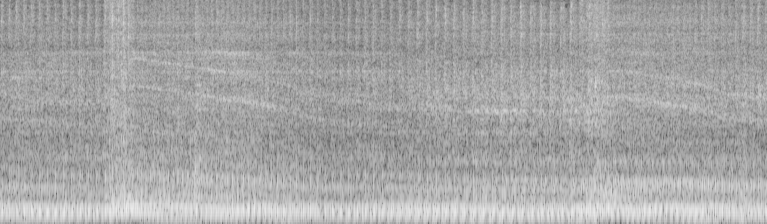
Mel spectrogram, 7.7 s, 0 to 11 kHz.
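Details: Yamaha Virago XV750 V-twin: lumpy uneven idle with loud irregular pops; only front cylinder runs properly, rear cylinder backfires then engine dies and won't restart.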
